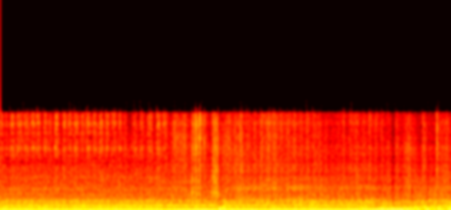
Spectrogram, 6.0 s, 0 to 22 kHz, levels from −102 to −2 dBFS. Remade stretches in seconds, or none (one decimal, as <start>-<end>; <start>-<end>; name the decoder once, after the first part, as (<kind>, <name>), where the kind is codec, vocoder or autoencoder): 2.2-6.0 (autoencoder, DAC-VAE)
